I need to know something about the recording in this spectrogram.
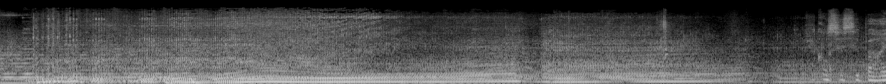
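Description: A motorcycle engine revs and roars past.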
